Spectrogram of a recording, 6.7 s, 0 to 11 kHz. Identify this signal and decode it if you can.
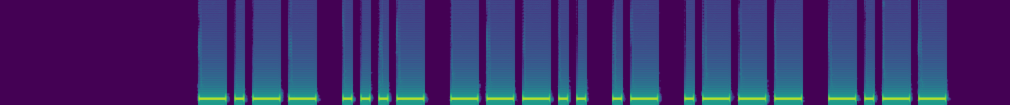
Morse code, heard as a keyed tone, about 20 wpm, 700 Hz. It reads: YV8AJY
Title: DXCC-100 Call Signs - 6 Characters - Repeated 3x - 20wpm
